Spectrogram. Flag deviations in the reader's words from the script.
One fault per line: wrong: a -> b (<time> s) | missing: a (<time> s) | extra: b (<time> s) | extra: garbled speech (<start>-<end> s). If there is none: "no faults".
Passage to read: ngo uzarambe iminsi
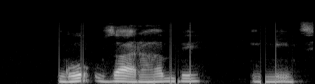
no faults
